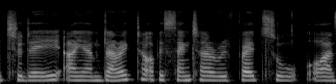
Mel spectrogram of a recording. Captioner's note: speaking French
